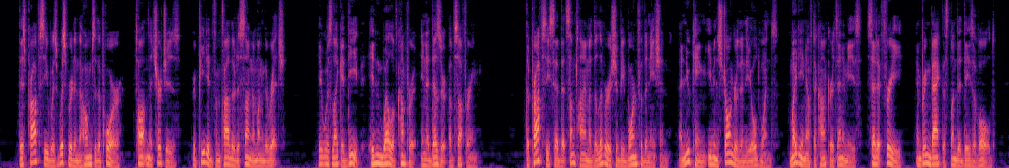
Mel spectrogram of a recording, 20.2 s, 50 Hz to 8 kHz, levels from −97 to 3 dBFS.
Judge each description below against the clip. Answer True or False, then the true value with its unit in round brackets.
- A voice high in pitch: False (110 Hz)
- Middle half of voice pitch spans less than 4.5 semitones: False (5.0 semitones)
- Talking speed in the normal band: False (225 wpm)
